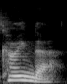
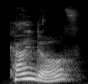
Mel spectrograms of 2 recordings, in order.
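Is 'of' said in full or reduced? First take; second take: reduced; full. First: The words are reduced with 'of' as a weak schwa. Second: The words are said in full with a clear 'of'. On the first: "becomes kinder" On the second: "Kind of becomes"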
